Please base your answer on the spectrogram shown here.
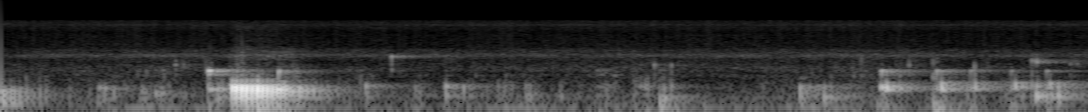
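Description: Low gurgling rumbles with one louder growl, typical stomach growling from gas and fluid moving through the gut.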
